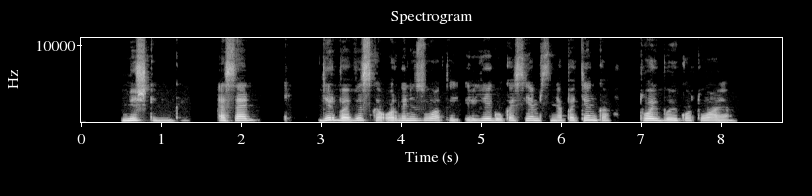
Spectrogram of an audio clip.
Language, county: Lithuanian, Kaunas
